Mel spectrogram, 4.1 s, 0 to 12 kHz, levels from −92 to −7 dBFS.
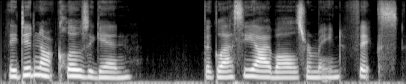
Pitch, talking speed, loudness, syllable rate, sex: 205 Hz, 145 wpm, -16 LUFS, 5.1 syllables/s, female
